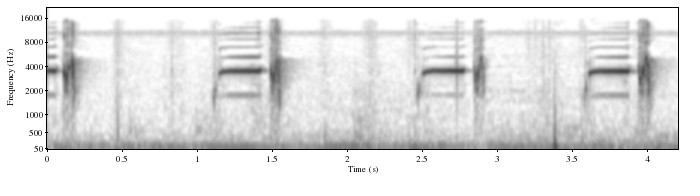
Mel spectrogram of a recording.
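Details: Lively prenjak song: repeated level high whistles each closing with a sharp burst of notes, four phrases, plus one brief click and a faint low hum.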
